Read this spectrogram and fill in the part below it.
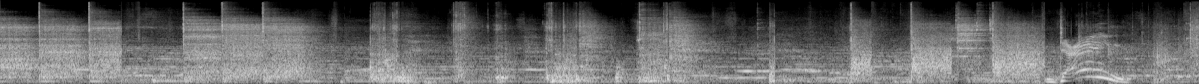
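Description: Prying and hammering at old materials during demolition of an 1850 house, with repeated loud thumps, knocks, cracks and creaks close by, and a voice speaking intermittently among the impacts.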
